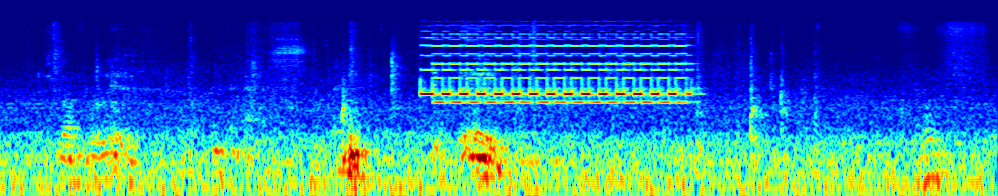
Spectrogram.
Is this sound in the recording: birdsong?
no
